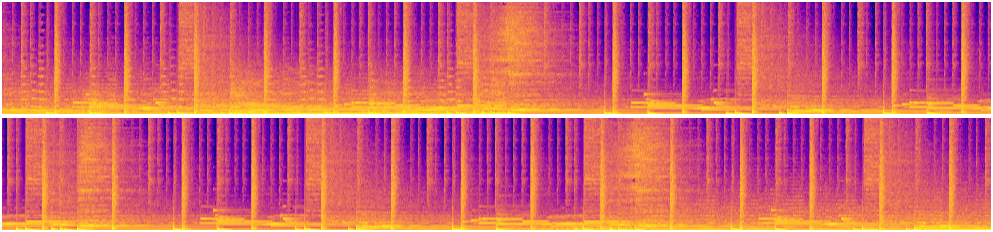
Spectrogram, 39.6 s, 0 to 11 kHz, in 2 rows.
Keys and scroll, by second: 22.6 ctrl+0, 24.2 ctrl+=.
